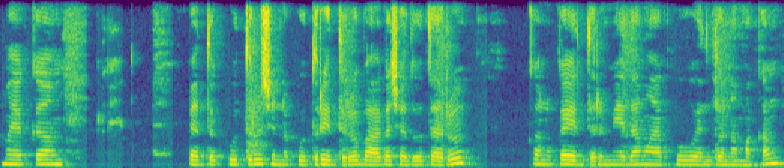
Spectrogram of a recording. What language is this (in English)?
Telugu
